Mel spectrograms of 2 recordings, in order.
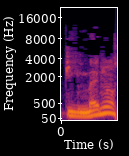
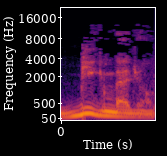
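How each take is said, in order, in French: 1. Le nom commence par un son P. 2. Le nom commence par un son B. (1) "je la prononce toujours très mal. Je dis Pygmalion" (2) "c'est Pygmalion. ... Big ... Malion"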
